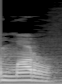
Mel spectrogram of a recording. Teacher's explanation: والمر یہاں پر دیکھیں ول، اور یہاں پر یہ ہے مر، تو یہ تفخیم کے ساتھ را پڑھا جائے گا، را ساکنہ سے پہلے جو ہے وہ زبر ہے تو پور پڑھا جائے گا مر۔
